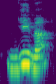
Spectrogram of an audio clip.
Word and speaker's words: Ngina: Assim, os termos, por exemplo, Ngina não se escreve com G-U-I-N-I-A, mas sim, ela não tem força das duas vogais, simplesmente colocamos o que a vogal I, Ngi, como se fosse também um Ngue, eu só coloquei aqui nos comentários.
